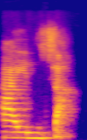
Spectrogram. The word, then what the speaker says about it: ahimsa: se denomina ahimsa, o en el sánscrito antiguo se debe pronunciar ahimsa, que significa no dañar,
